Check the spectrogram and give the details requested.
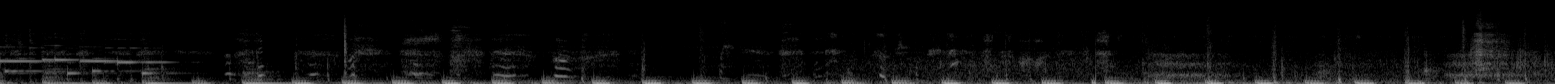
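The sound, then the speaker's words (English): Heavy, rasping breaths of a man mix with steady footsteps that fall in an even rhythm as he chases someone through a park at night in a film, growing denser and more insistent after a few seconds, with a faint tonal hum underneath at the start. “You can hear his breathing and just his footsteps.”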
